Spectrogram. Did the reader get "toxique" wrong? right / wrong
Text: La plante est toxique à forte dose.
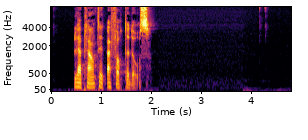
wrong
